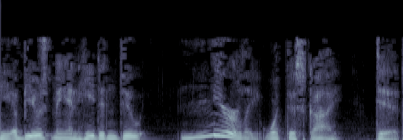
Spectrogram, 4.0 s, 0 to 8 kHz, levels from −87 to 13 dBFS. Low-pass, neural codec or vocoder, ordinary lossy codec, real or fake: 7.2 kHz; none; MP3, 24 kbps; real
